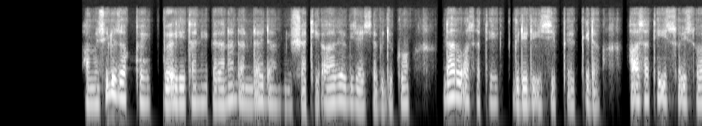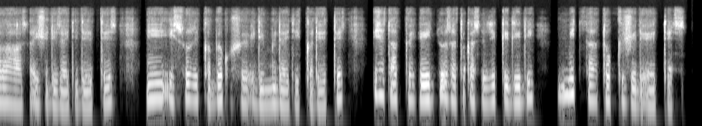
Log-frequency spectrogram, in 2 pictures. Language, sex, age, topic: Gamo, male, 25-35, agriculture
